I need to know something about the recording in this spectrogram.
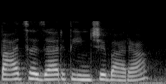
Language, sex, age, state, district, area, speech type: Marathi, female, 18-30, Maharashtra, Pune, urban, spontaneous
